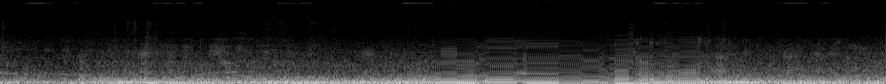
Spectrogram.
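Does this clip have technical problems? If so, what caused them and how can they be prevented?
Yes. From 4.37 to 6.97 s there's robotic sound from repeated short buffers: a rigid 50 Hz buzz. That likely comes from audio arriving too late and a 20 ms chunk being looped in its place for most of that stretch. Giving the audio path a bigger buffer or a better jitter allowance, so data arrives on time, would prevent it.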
